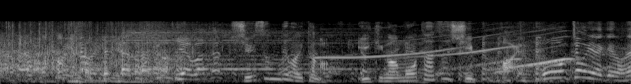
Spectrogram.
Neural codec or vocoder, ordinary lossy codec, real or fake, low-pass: none; none; real; none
